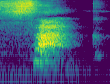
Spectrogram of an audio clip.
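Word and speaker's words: cinq: Now 5 is sink and we pronounce as sank.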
